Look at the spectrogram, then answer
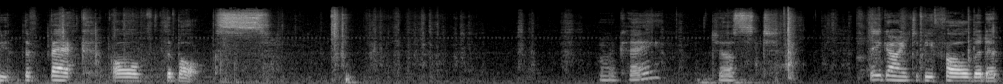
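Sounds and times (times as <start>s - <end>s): cardstock rustling and scraping: 3.3s - 5.9s.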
